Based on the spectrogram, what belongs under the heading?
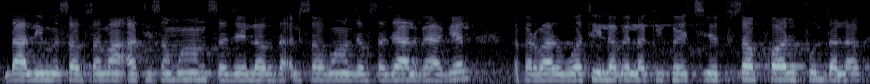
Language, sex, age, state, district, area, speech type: Maithili, female, 30-45, Bihar, Supaul, urban, spontaneous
